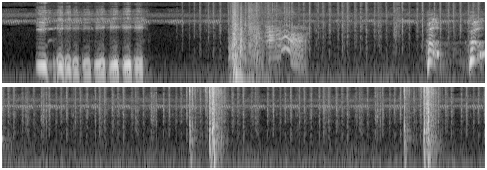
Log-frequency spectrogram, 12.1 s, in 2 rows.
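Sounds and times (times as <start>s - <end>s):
fast ticking: 2.2s - 12.0s
pick striking ground and wood: 2.8s - 4.1s, 7.1s - 12.0s.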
